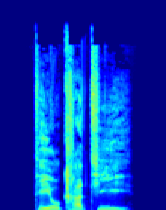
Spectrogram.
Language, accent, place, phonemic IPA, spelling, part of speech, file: German, Germany, Berlin, /ˌteokʁaˈtiː/, Theokratie, noun, De-Theokratie.ogg
- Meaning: theocracy (government under the control of a state-sponsored religion)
